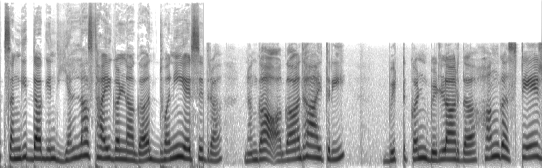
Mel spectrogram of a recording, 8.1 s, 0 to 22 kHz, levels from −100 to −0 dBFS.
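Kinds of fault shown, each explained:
Input switched to a poorer device: at 3.05 s the input was likely moved to a lower-grade microphone, so the speech abruptly loses everything above 7.6 kHz, turning duller and about 5 dB quieter, with a faint new background noise and no gap.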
